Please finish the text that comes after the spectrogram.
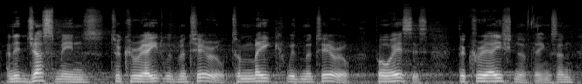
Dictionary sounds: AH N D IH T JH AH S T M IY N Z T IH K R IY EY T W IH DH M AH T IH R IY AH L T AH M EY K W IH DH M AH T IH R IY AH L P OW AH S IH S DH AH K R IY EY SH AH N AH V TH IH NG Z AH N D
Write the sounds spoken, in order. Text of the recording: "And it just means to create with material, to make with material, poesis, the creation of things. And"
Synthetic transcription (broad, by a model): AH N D IH T JH AH S T M IY N Z T IH K R IY EY T W IH DH M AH T IH R IY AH L T AH M EY K W IH DH M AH T IH R IY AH L P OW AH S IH S DH AH K R IY EY SH AH N AH V TH IH NG Z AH N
